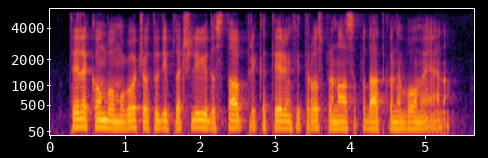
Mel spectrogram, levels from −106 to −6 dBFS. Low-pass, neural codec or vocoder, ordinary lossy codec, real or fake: 5.4 kHz; none; none; real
